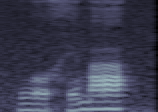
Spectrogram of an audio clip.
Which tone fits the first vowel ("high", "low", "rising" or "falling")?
low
